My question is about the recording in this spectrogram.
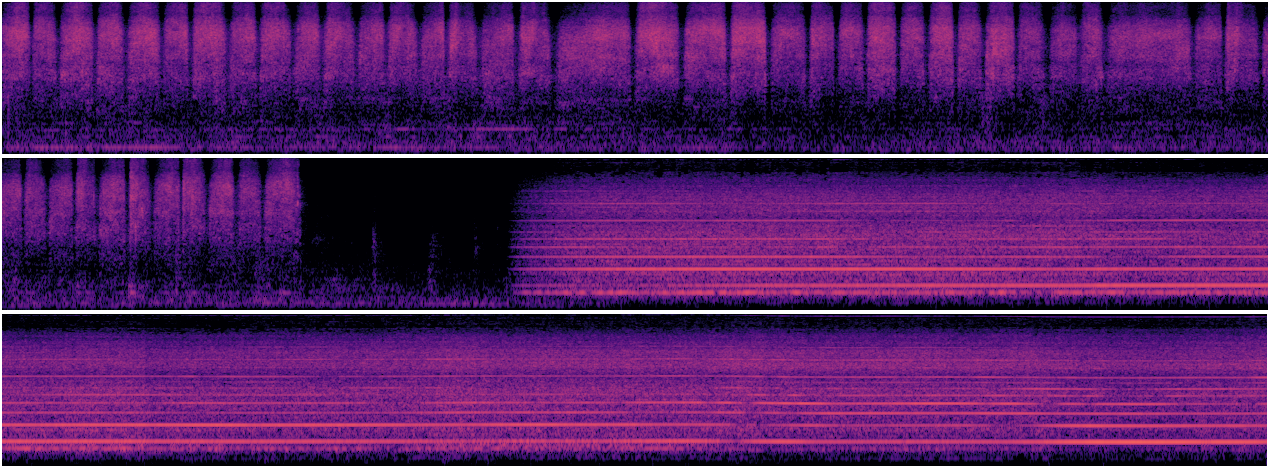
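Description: For about the first twelve seconds, a hand tool is rubbed rapidly back and forth along the edge of a pine board. After a short break, a handheld electric router runs with a steady motor whine, its pitch stepping slightly near the end.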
